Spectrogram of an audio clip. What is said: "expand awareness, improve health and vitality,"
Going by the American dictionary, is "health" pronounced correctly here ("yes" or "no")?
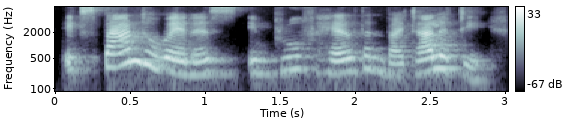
no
